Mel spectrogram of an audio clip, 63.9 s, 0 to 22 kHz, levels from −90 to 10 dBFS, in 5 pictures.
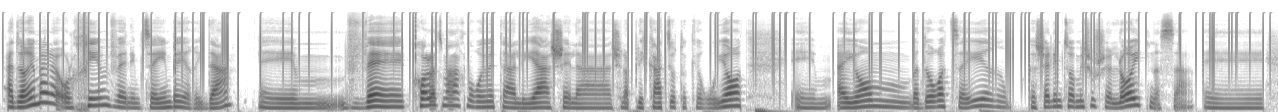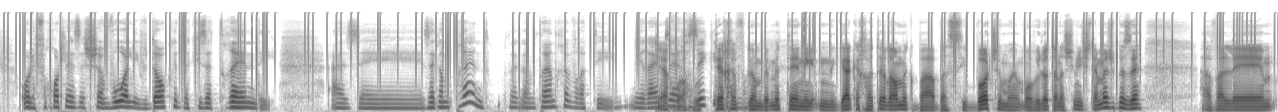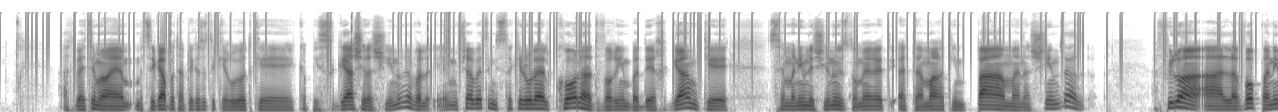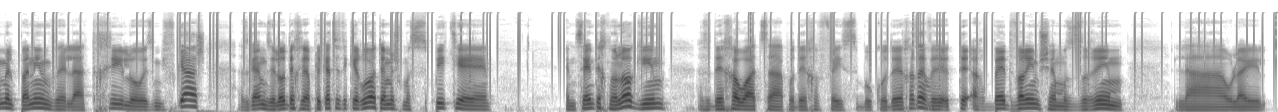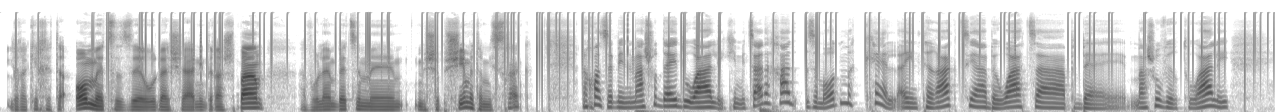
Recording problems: crackle, like an old record; noticeable; 10 dB below the speech

